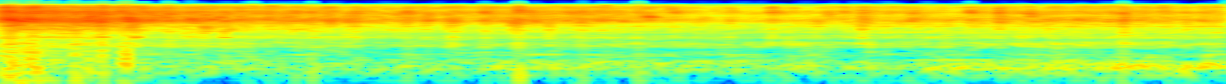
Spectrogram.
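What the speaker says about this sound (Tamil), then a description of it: "எண்ணெய் காஞ்சிட்டு வெங்காயத்தை போட்டு" Onions dropped into hot oil for an egg curry, giving a loud, dense sizzle that starts strong and settles into a steady crackling hiss with small pops.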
